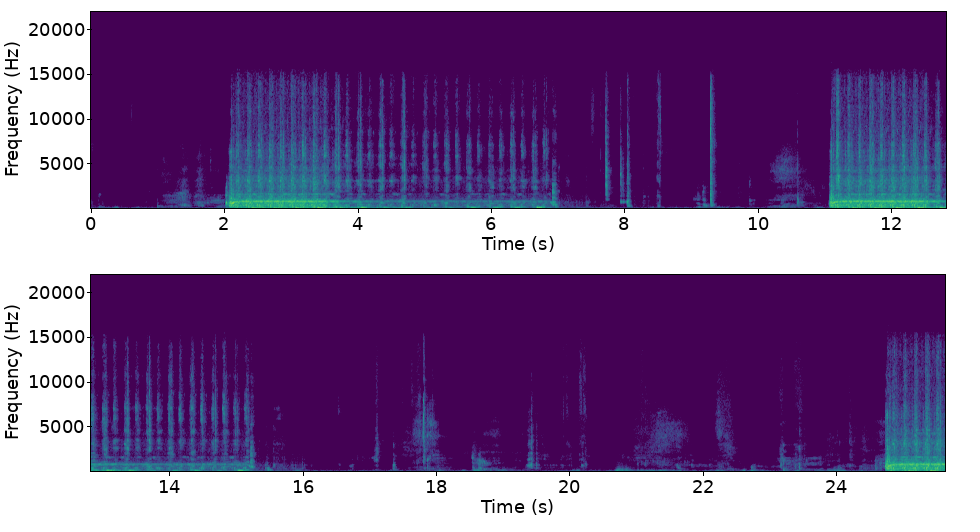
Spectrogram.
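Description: A sewing machine stitches stretch fabric for leggings in two long bursts of rapid, even clicking and a third short start at the end, with quiet handling noises and pauses in between.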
